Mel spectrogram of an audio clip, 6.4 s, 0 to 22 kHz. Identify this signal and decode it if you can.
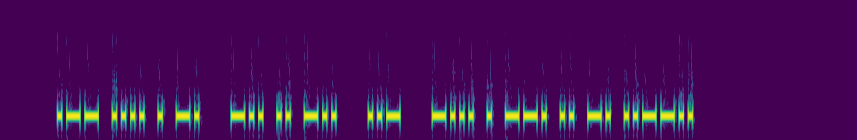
Morse code, heard as a keyed tone, about 34 wpm, 700 Hz. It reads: WHEN DID U BEGIN?
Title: Sentences from Top 300 Words and Abbreviations 35wpm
